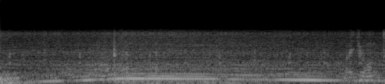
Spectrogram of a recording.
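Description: A learner driver's car engine revs up and down as more gas is given, a low droning hum that rises and falls, close inside the cabin.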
